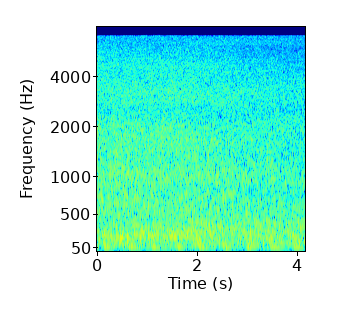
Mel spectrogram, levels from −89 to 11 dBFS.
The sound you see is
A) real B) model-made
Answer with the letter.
A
